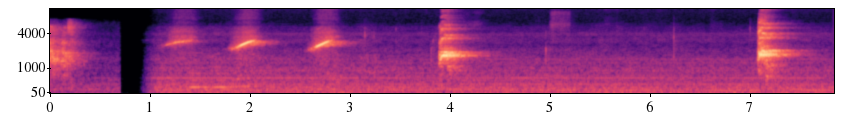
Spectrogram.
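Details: Grey francolin, known as teetar in Hindi and kapinhar in Balochi, gives three rising whistled notes, then two sharper, louder notes spaced about three seconds apart against quiet background hum.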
